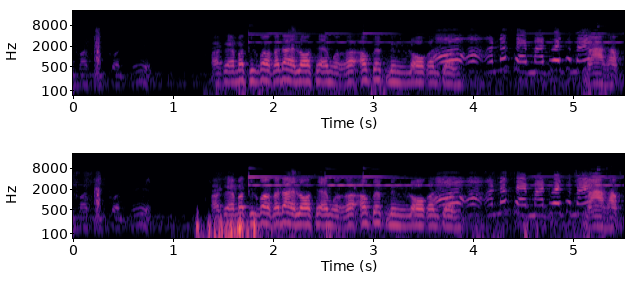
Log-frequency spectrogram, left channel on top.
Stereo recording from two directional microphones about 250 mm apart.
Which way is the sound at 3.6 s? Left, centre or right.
Left.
